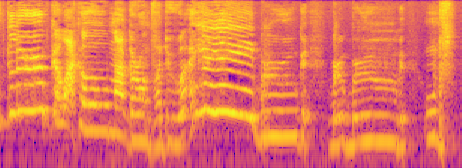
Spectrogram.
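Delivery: loud wild gibberish wails; silly noises. Acted. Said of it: "make silly sounds like".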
